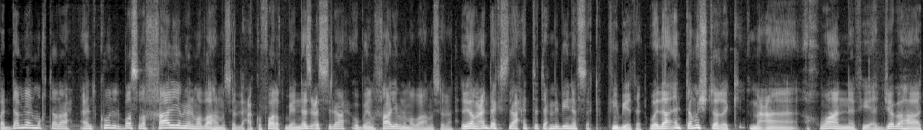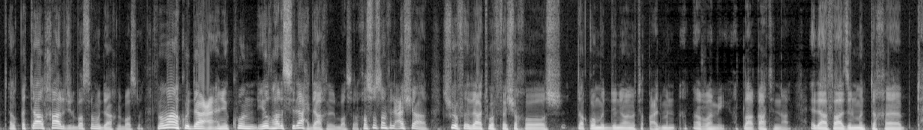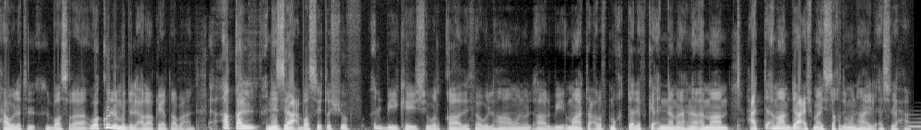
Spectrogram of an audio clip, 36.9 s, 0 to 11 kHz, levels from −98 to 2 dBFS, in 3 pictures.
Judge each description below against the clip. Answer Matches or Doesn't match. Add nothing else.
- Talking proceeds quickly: Matches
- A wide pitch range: Matches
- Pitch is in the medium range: Doesn't match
